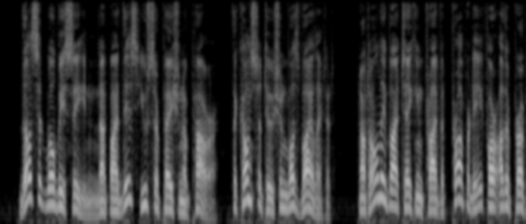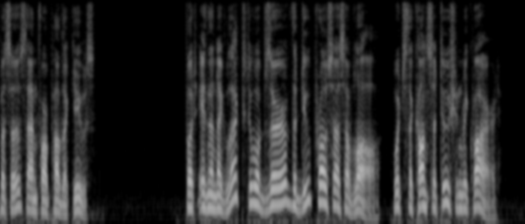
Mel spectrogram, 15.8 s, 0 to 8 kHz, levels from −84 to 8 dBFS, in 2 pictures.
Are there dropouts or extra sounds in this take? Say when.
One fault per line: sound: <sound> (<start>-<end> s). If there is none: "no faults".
no faults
